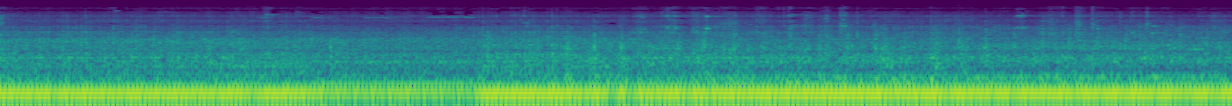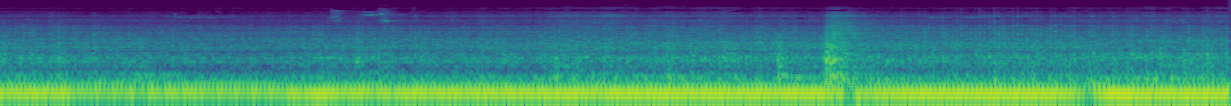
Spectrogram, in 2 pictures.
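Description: A small bulldozer's diesel engine rumbles steadily nearby.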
